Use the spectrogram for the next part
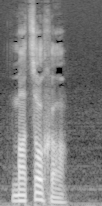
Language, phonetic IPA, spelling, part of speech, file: Polish, [maˈt͡sɔxa], macocha, noun, Pl-macocha.ogg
